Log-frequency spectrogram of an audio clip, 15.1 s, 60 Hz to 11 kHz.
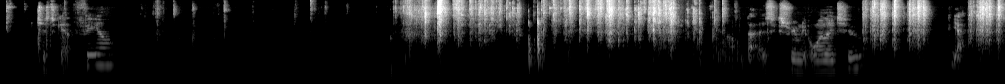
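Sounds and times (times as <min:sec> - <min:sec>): puzzle cube layers clattering: 0:05.9 - 0:11.0, 0:12.9 - 0:15.0.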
